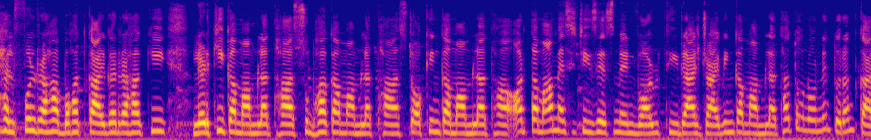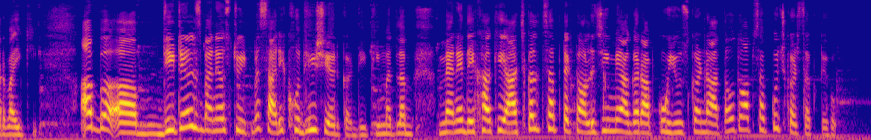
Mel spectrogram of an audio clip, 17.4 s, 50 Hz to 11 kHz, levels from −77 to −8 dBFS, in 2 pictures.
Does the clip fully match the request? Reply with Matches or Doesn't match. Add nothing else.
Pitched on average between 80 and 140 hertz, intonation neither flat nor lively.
Doesn't match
